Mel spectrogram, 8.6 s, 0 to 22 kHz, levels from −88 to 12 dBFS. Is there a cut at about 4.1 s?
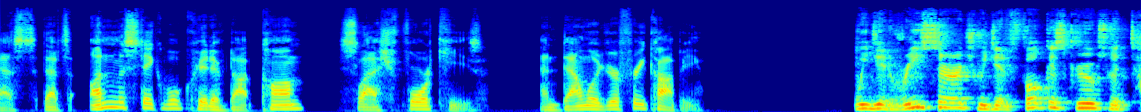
no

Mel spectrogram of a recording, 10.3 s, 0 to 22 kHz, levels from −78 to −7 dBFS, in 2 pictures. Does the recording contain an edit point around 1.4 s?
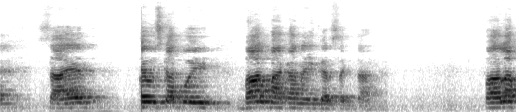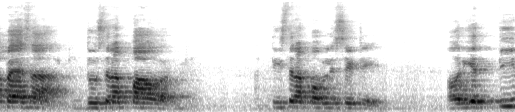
yes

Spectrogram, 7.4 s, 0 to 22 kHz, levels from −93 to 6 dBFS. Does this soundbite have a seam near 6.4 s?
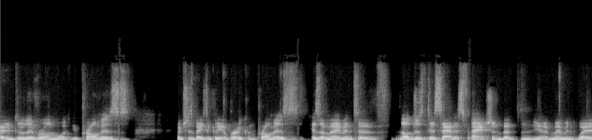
yes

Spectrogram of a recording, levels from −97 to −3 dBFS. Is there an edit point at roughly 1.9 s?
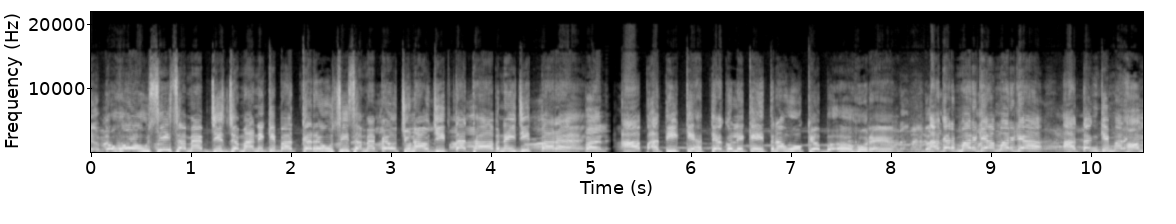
no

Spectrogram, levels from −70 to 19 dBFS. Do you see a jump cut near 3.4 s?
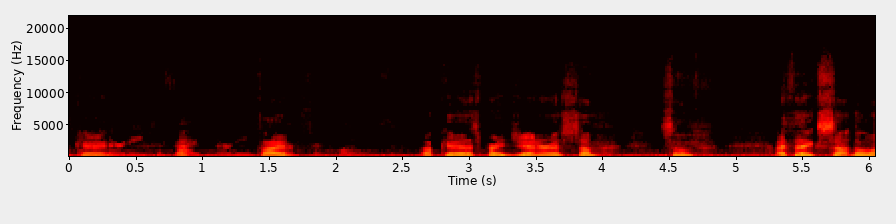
no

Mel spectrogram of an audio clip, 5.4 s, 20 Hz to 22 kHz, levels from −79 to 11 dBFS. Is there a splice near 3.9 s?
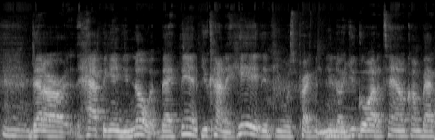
yes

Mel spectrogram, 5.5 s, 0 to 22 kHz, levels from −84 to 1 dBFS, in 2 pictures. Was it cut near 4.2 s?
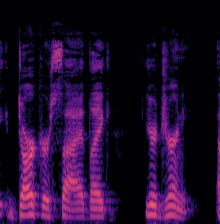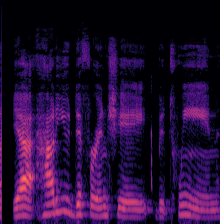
no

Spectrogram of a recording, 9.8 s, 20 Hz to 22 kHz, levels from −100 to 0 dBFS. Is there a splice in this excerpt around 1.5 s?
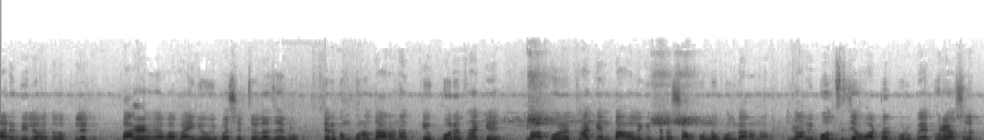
no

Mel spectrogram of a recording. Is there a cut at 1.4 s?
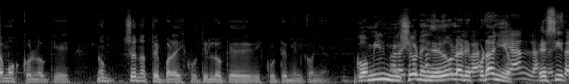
no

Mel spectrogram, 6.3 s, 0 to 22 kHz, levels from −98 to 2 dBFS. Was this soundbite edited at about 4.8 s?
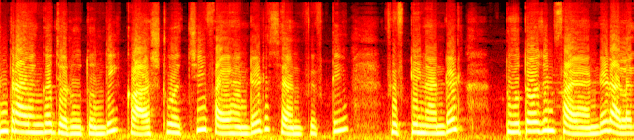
no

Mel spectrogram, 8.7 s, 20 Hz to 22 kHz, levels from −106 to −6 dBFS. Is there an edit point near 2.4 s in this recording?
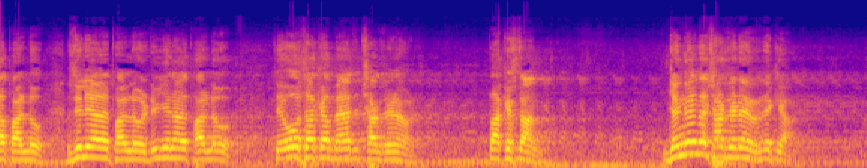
no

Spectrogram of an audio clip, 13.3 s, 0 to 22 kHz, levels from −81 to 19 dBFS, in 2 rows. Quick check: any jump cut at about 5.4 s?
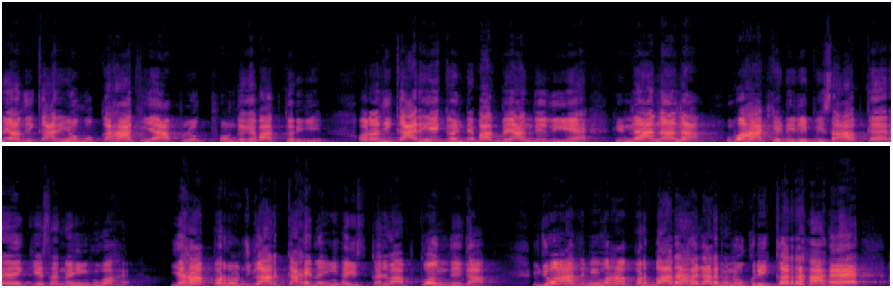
no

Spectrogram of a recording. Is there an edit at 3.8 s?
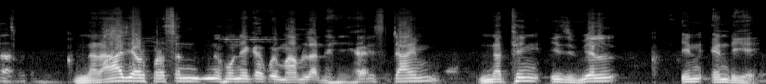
yes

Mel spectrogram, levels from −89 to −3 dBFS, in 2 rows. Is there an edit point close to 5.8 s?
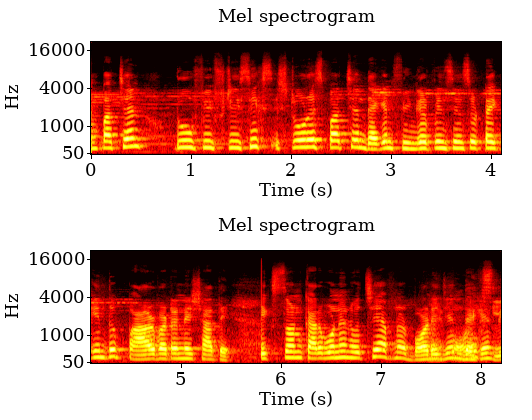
yes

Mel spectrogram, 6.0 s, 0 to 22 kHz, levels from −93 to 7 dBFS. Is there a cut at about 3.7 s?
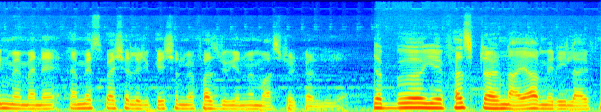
yes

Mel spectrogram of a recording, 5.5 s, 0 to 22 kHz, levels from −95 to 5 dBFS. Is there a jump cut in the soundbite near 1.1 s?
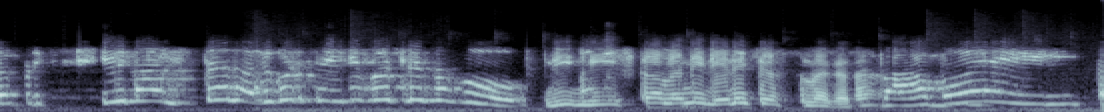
no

